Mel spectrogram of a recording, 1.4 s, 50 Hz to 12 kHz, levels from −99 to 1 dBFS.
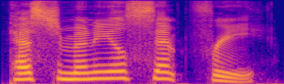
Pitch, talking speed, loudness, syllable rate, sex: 230 Hz, 125 wpm, -18 LUFS, 4.6 syllables/s, female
